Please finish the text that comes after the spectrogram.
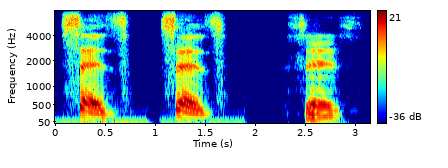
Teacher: instead of saying says with a long a it's a short e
